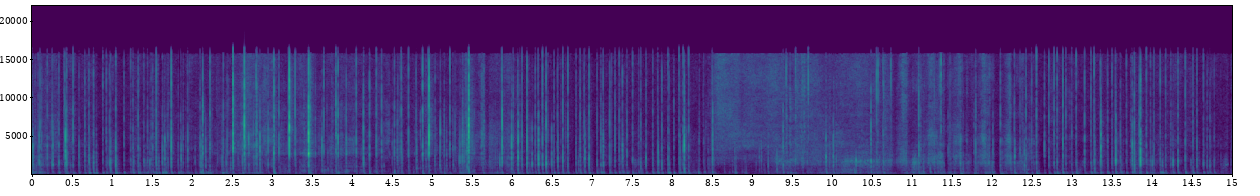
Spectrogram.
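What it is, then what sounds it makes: Foil wrapping paper on a gift box. Long nails and fingertips scratch and rub holographic pine-print foil wrapping paper on a gift box, working over its folded and crinkled edges. Dense, bright crinkling and crackling with many quick, sharp ticks fills the clip. After about 8.5 seconds it turns into a softer, steadier rustle.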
